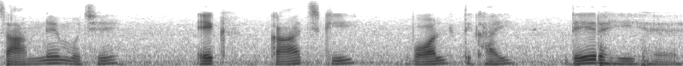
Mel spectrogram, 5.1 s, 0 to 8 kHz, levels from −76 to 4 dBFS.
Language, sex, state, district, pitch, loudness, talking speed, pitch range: Hindi, male, Madhya Pradesh, Katni, 115 Hz, -20 LUFS, 115 wpm, 110-135 Hz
